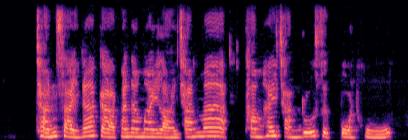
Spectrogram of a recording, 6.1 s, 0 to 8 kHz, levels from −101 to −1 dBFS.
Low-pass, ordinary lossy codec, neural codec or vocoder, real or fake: none; none; codec, 16 kHz, 16 kbps, FreqCodec, larger model; fake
